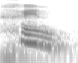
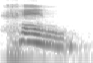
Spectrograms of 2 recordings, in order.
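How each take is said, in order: Both takes have the same delivery.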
